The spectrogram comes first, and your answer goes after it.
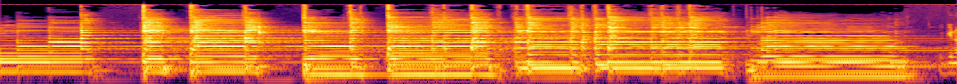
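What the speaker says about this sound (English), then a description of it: "There's your nice reverb." Electric guitar played through a Fender tube club amp with reverb on and vibrato off, ringing chords struck in a steady series, each sustaining with a lush reverb tail, loud and close with no talking.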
